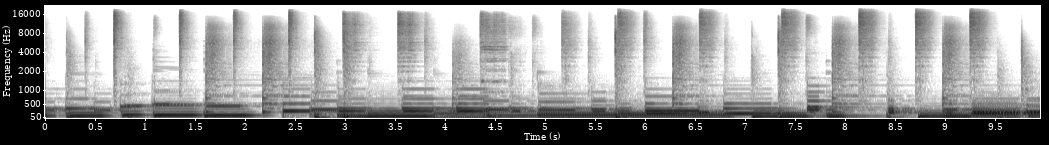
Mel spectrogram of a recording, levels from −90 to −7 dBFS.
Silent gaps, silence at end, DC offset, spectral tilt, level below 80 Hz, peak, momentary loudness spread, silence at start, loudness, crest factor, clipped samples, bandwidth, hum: none; 0 s; under 0.1%; -6 dB/octave; -34 dBFS; -8 dBFS; 5 LU; 0 s; -24 LUFS; 14 dB; under 0.1%; 19.5 kHz; none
